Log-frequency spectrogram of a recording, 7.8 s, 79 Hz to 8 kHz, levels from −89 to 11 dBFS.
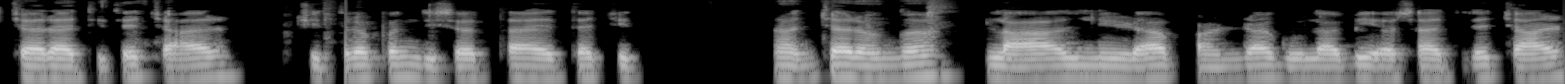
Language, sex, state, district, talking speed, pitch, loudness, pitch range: Marathi, male, Maharashtra, Nagpur, 120 wpm, 110 Hz, -17 LUFS, 105-115 Hz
